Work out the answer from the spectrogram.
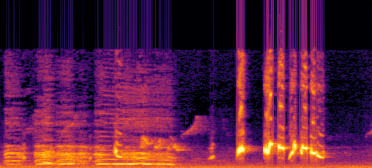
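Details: Caged Red-whiskered bulbul in wild-style song; lower harmonic calls from another bird open the clip, then the bulbul gives a quick string of about six loud, bright, bouncy notes.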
